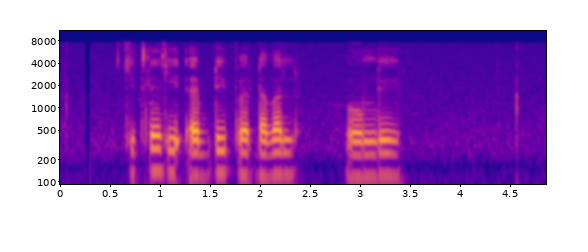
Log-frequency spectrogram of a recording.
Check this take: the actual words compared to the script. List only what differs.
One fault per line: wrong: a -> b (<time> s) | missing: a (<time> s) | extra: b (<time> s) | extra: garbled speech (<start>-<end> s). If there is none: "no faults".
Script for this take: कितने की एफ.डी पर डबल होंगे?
no faults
